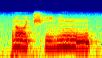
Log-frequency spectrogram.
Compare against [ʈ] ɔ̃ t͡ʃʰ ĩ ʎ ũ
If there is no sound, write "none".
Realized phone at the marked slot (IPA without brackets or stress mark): ɾ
